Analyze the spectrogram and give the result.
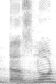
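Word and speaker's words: doesn't: उसके बाद डज नॉट है गाइज, डज नॉट को हम बोलते हैं डजन, DZN. इसमें भी टी को प्रोनाउंस नहीं करना.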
